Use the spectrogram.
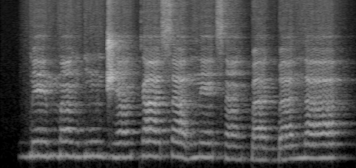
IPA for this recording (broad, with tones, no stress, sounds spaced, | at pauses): ɡ͡b ɛ̃˧ m ã˧ ɡ͡b ũ˧ d͡ʒ ã˧ k a˦ s a˦˨ n ɛ̃˧ s ã˨ k͡p a˨ ɡ͡b a˨˦ n a˦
